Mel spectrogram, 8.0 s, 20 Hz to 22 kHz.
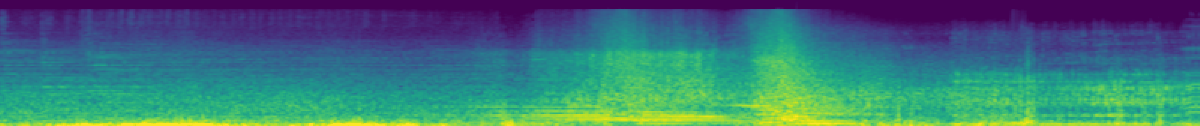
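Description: Supercharged 6.2-litre V8 of a Cadillac Escalade (Hennessey H650) running hard with a heavy low rumble, then passing close by, its engine note dropping in pitch as it goes past about four to five seconds in.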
